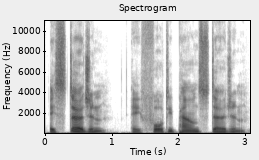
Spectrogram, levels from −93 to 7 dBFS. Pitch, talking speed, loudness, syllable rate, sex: 100 Hz, 115 wpm, -19 LUFS, 3.5 syllables/s, male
